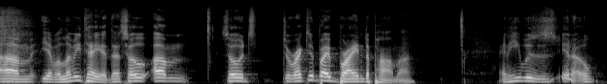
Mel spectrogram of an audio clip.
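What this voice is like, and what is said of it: Usual voice. Nothing is said of it.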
